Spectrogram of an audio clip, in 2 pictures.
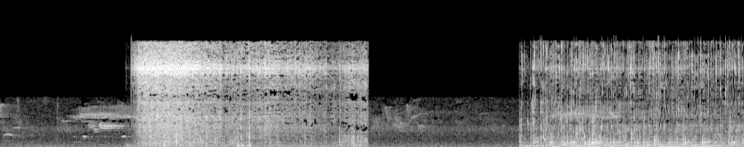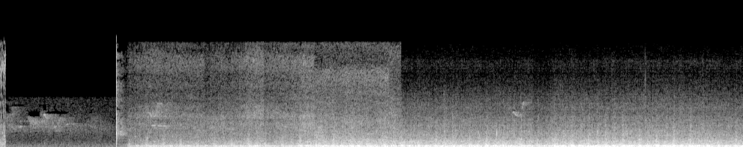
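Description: A loud rushing noise for about five seconds, then water poured from a metal cup into a tin-can mixer drum. About halfway through, a small battery-powered motor starts and runs steadily to the end with an even low hum, turning the toy concrete mixer's drum.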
